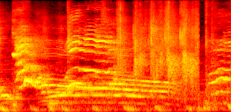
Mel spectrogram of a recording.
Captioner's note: applauding for doing well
